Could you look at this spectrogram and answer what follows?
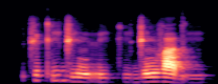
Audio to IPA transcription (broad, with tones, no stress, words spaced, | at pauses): t͡ʃɪ˦kʼi˦d͡ʒiː˨ŋriː˨ kʰi˨ d͡ʒĩ˦ va˦˨di˨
